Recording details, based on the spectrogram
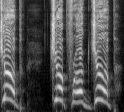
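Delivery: high-pitched, loud yelling shout.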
